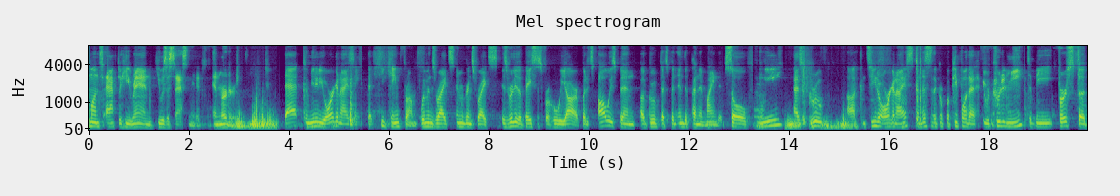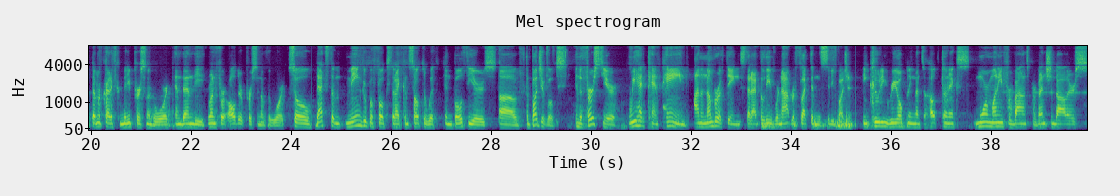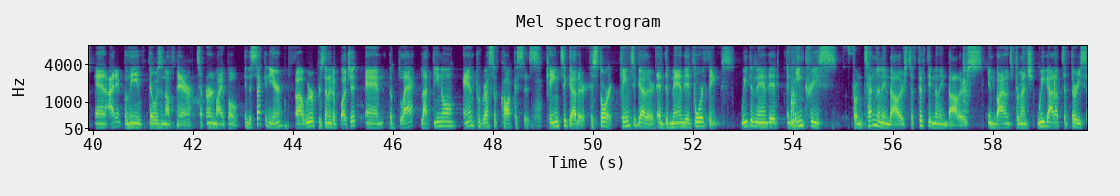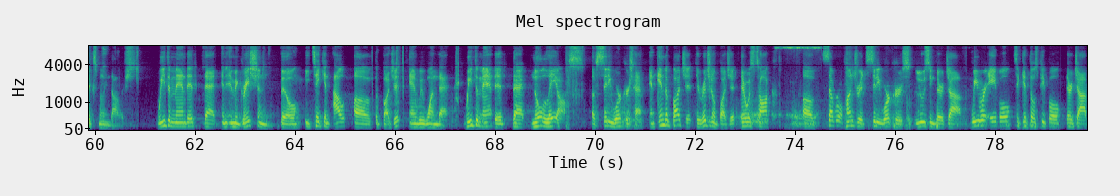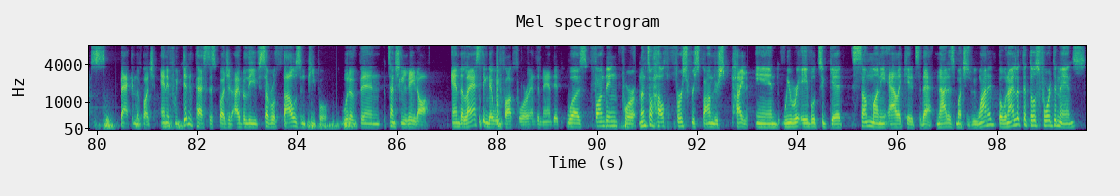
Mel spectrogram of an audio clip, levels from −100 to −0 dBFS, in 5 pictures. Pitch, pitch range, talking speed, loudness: 135 Hz, 120-155 Hz, 180 wpm, -19 LUFS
